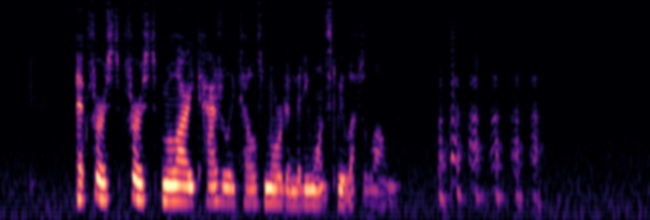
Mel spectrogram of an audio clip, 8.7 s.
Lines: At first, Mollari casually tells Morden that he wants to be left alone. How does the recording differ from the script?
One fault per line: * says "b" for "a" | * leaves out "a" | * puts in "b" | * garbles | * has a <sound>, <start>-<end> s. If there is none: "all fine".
* puts in "first"
* has a laugh, 5.8-7.4 s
